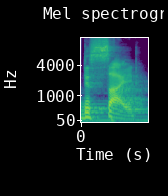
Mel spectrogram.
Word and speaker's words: decide: It's a verb. Decide. So the stress is in the second syllable.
